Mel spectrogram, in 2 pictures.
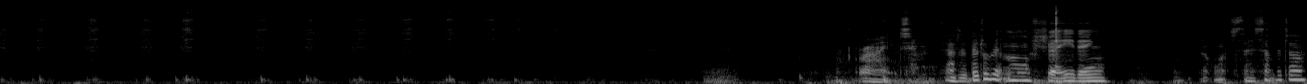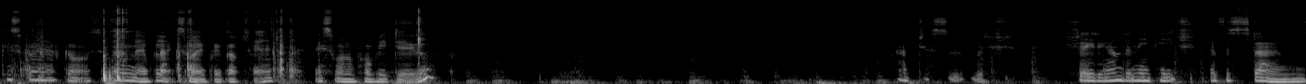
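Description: An alcohol marker scratches in short strokes on card.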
